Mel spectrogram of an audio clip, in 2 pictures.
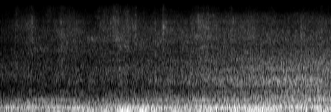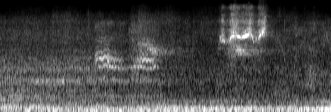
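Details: A male cat waiting in his favorite place for love and food gives short meows: two bent, harmonic calls close together past the fourth second, then a higher, thinner one near the end, over a steady low rumbling background.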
